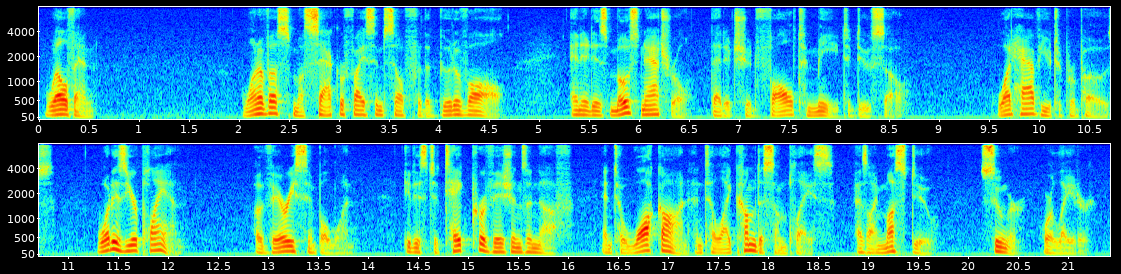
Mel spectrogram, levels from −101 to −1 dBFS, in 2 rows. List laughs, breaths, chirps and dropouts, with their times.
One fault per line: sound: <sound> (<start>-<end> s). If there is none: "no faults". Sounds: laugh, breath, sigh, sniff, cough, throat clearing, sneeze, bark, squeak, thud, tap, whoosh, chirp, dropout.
no faults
